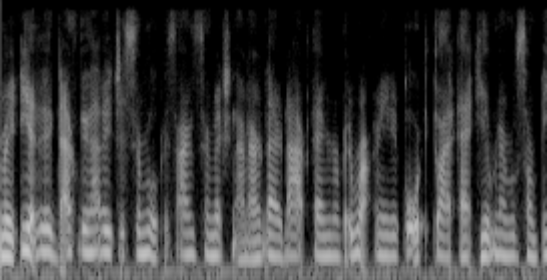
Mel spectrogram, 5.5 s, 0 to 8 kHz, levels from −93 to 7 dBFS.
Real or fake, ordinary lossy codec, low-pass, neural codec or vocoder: fake; none; 7.2 kHz; autoencoder, 22.05 kHz, a latent of 192 numbers a frame, VITS, trained on many speakers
